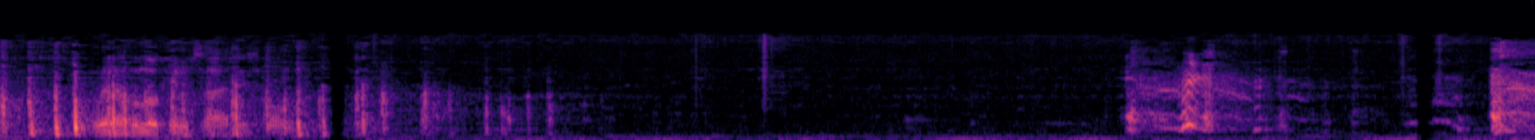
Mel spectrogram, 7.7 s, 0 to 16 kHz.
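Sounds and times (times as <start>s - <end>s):
faint low noise: 0.0s - 7.6s
speech: 0.5s - 1.4s
woman coughing: 5.6s - 7.6s.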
